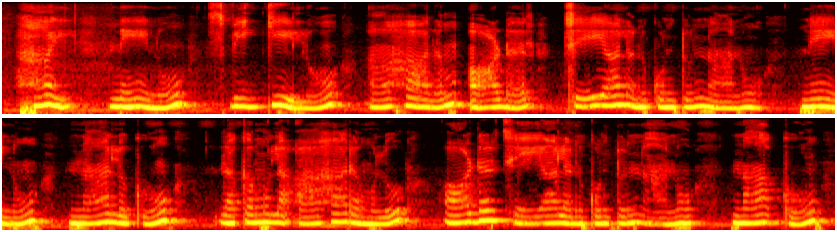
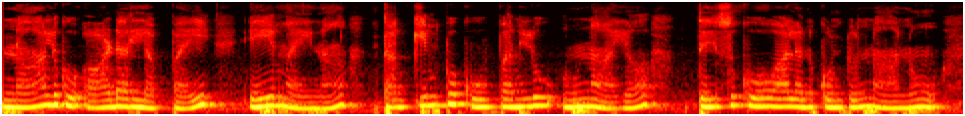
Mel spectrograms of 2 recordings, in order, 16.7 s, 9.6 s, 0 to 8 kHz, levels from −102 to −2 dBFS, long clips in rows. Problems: none marked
